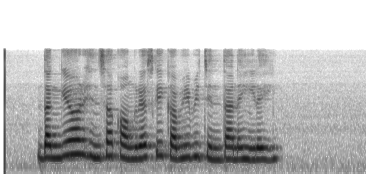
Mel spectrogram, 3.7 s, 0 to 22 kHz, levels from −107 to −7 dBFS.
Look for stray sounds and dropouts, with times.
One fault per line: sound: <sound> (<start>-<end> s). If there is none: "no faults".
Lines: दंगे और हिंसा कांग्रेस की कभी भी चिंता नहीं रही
no faults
